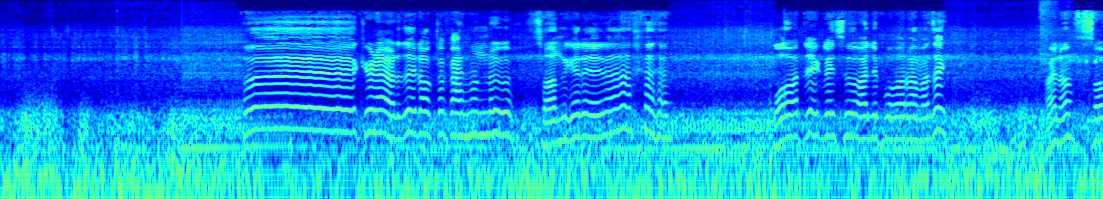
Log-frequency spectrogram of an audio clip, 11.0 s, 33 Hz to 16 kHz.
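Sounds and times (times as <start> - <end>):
dirt bike engine running: 0.0 - 11.0
wind rumble on microphone: 0.0 - 11.0
person talking: 10.4 - 11.0.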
